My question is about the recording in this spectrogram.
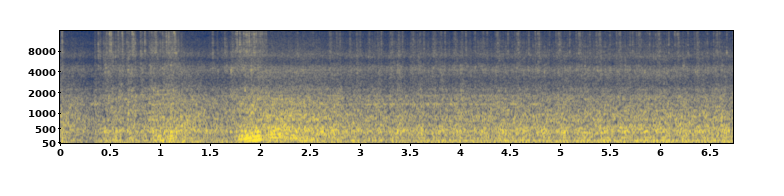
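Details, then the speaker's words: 1986 Chevrolet K30 cab-and-chassis truck running on a makeshift fuel tank with the air cleaner refitted: catches, blips once, then settles into a steady even idle, "100 times better", though it seems to idle up slightly. "Look at that. Yeah, 100 times better. Uh-oh. Oh, what? Sounds like it's idling up."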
